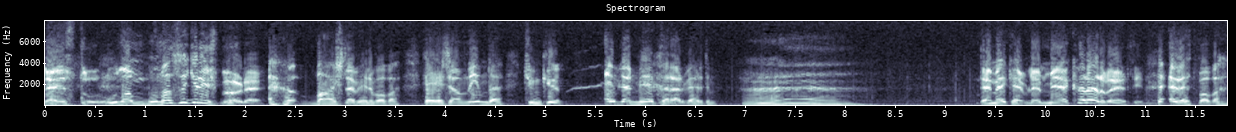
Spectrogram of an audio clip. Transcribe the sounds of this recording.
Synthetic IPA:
d̪ɛst̪uɾulˠanbunas̬ɯɟiɾiʃbøjlʲɛ̰baʃlˠabe̞nibaba̰ | he̞jed͡ʒanlˠɯjɯmd̪at͡ʃʰyɲcʰy | ɛvlʲænme̞jɛkʰaɾaɾvæɾd̪im | ha | d̪̥emɛcɛvlʲænme̞jɛkʰaɾaɾvæɾd̪ḭnevɛt̪baba

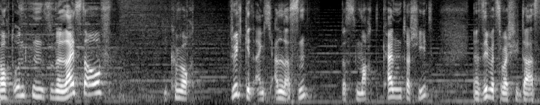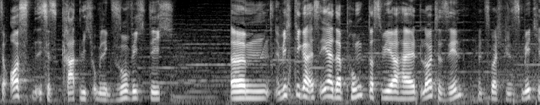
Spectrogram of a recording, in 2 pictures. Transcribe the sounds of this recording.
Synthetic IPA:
tʰaʊxtʔʊntn̩zoːnəlaɪstəaʊf | d̥iːkʰœnviːɐaʊx | d̥ʊɐçɡ̥eːəntʔaɪɡŋ̩lɪçʔa̰nlasn̩ | d̥asmaχtkʰaɪnənʔʊntɐʃiːt | d̥anzeːnviːɐt͡sʊmbaɪʃpiːldaːɪsd̥eːɐʔɔstn̩ɪstjɛt͡stɡ̥ʁaːdnɪçtʔʊnbədɪŋktz̥oːvɪçtɪç | ʔɛːmvɪçtɪɡɐɪstʔeːɐdeːɐpʰʊŋk̚t̚d̥asv̥iːɐɦaltlɔʏtʰəzeːənvɛnt͡sʊmbaɪʃpiːdlizəsmɛːtçə

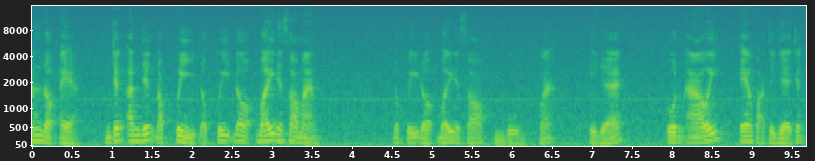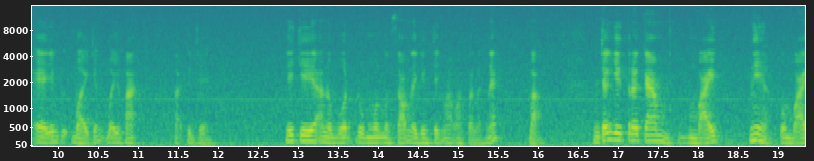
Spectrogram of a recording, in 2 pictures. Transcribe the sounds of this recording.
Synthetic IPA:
ʔənɗɔːʔɛə | ɲt͡ɕəŋʔənjəːŋɗɑpːiːɗɑpːiːɗɑːɓəjniəsɑːmaːn | ɗɑpːiːɗɑːɓəjniəsɑːpamɓuənhʰaʔ | t̪ɨjɛː | koːnʔaɔjʔɛəpʰha̰ʔt̪ɨjɛːɲt͡ɕəŋʔɛːəjəːŋtɨɓəjt͡ɕəŋɓəjɦaʔ | hwa̰ʔt̪ɨd͡ʑɛ̰ː | niht͡ɕiəʔa̰nuʋʊ̆ət̪̚ruəp̚muənɓɑnsɑmɗaɛljəːŋt͡ɕəɲmaɔwɓa̰ːnpənəŋnɛ | ɓa̰ː | ɲt͡ɕəŋjəːŋt̪rəwkaːmʋaɛk̚ | niəkɑmʋa

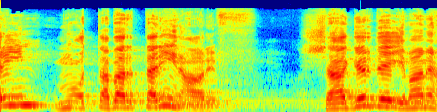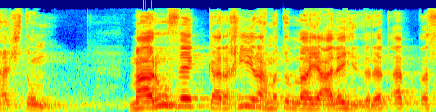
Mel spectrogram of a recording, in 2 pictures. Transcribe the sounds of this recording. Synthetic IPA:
ɾiːnmut̪ɐbɐɾt̪ɐɾiːnaːɾḭf | ʃaːɡiɾd̪eimaːmeɦɐʃt̪um | maːɾuːfekɐɾxiːɾɐhmɐt̪ulːaːhiɐleɦizɾɐt̪ɐt̪ːɐs

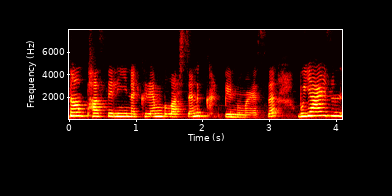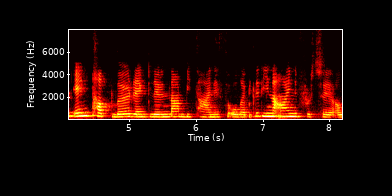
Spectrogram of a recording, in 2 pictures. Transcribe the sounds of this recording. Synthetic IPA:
anpʰast̪elʲijinɛkʰɾɛmbulˠaʃlˠanɯkʰɯɾk̚biɾnumaɾasɯbujæɾzinænt̪ʰat̪lˠɯɯɾɛɲclʲe̞ɾind̪ænbit̪ʰaːne̞sio̞lˠabilʲiɾjinɛʔajnɯfɯɾt͡ʃʰajɯalˠ

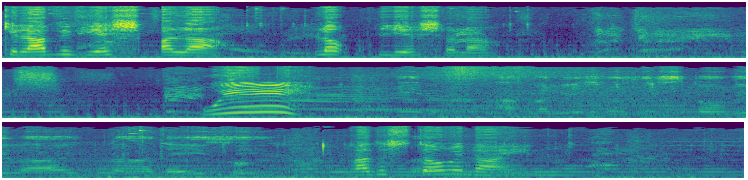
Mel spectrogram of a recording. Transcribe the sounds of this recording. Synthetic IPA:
kilavivjeʃala | lolieʃala | wi | a̰valjeʃlezest̪oʁilajnmad̪ejzi | mazestoʁilajn

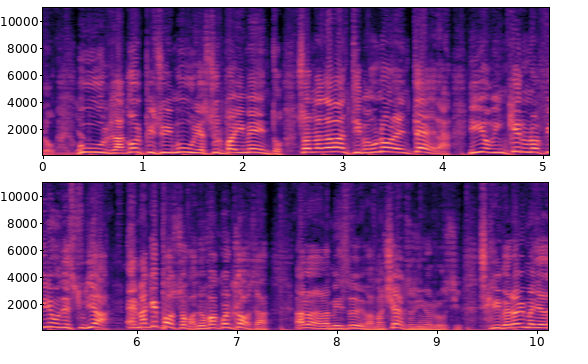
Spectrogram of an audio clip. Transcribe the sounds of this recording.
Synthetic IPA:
ʊ̰ | urlakolpisuimuːɾiɛs̬ːulpavimɛnt̪osɔnːat̪avant̪ipɛɾunɔːɾaint̪ɛːɾa̰ | iːofiŋkenunɔfːinivod̪ɪst̪ud̪ja | ɛmːak̬ːepːɔsːofaːd̪ofakwalkɔːsaalːoːɾalamːinist̪ɾat̪oːɾefamːat͡ʃːɛɾt̪os̬iɲːoɾrːosːiskɾiveɾɔimːɛd̪jat̪

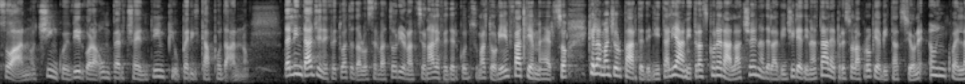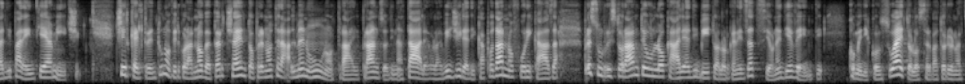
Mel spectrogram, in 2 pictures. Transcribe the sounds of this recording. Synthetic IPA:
soa̰nːo̰t͡ʃiŋkwevirɡola̰ʔumpert͡ʃɛnt̪oimpjupːeɾilkapːod̪a̰nːo̰ | d̪̥alːind̪ad͡ʒineːfːet̪ːuaːt̪ad̪alːosːervat̪ɔːɾjonat̪sːjonaːlefed̪erkonsumat̪oːɾiɛiɱfat̪ːiɛmɛrsokelamad͡ʒːorpart̪ed̪eʎːit̪aljaːnit̪ɾaskorːeɾa̰lat͡ʃɛːnad̪elːavid͡ʒiːljad̪inat̪aːlepɾʔɛsːolapɾɔːpɾjaːbit̪at̪sːjɔːneoiŋkwelːad̪ipaɾɛnt̪ieamiːt͡ʃḭ | t͡ʃirkailt̪ɾent̪uːnovirɡolanɔːvepert͡ʃɛnt̪opɾenot̪eɾa̰a̰lmɛːnouno̰t̪ɾa̰ilpɾant̪sod̪ina̰t̪aːleolavid͡ʒiːljad̪ikapod̪anːofwɔɾikaːzapɾɛsːounrist̪oɾant̪eunlokaːliad̪ebiːt̪oalːorɡanid̪zːat̪sːjɔ̰ːned̪iɛvɛ̰nt̪i | komed̪ikonsuɛːt̪olosːervat̪ɔːɾjona

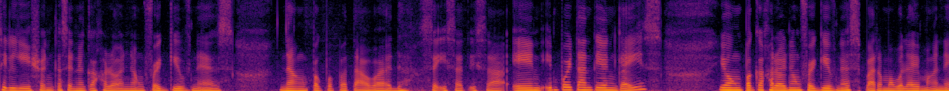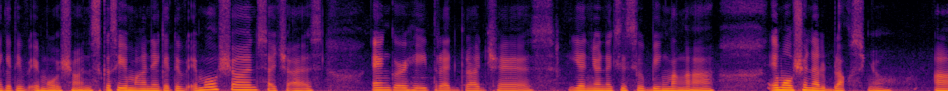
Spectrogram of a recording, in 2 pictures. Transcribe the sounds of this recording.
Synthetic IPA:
ɪljejʃonkɐsɛnɐɡ̚kakɐɾo̰ʔonːɐŋfɛɹɡɪvnɛ̰snɐŋpɐɡ̚papɐt̪a̰ːwɐd̪̚sɐʔɪsat̪̚ʔɪsa̰ʔɛnd̪ʔɪmpoɹt̪ant̪ɛjonɡajs | jʊŋpɐɡ̚kːakɐɾoʔonːɐŋfɛɹɡɪvnɛspaːɾɐmɐwɐlajʊŋmɐŋanɛɡɐt̪ɪvɛ̰mo̰ʃo̰nskɐsɛjʊŋmɐŋanɛɡɐt̪ɪvɛ̰moʃonsːɐt͡ʃʔɐsʔɛŋɡɛɹɦejt̪ɾɛd̪̚ɡɾad͡ʒɛsjanjoŋnɐɡ̥siːsɪlbɪŋmɐŋa̰ʔɛmoʃonɐlbla̰ksɲoʔa

